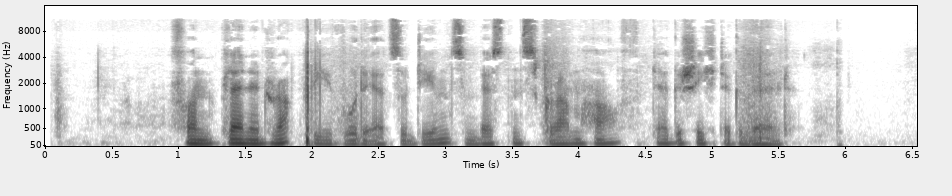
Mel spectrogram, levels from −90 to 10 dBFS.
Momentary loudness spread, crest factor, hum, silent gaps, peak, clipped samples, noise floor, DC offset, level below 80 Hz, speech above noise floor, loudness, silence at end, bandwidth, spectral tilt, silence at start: 12 LU; 24 dB; none; none; 0 dBFS; under 0.1%; -69 dBFS; under 0.1%; -38 dBFS; 45 dB; -24 LUFS; 0.55 s; 11.5 kHz; -4.5 dB/octave; 0.05 s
